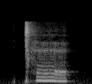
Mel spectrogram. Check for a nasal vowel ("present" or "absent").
absent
